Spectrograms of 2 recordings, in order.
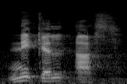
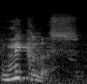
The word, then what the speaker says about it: Nicholas: Once upon a time, there was a man called Nickel Ass. It's not quite right. No? No. Once upon a time, there was a woman called Nickel Ass. It's pronounced Nicholas.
